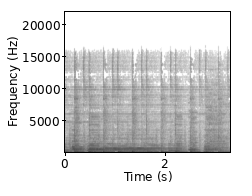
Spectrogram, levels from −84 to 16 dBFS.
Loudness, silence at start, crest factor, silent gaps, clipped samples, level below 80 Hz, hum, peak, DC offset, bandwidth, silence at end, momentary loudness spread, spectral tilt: -19 LUFS; 0 s; 16 dB; none; under 0.1%; -22 dBFS; none; -2 dBFS; under 0.1%; 16.5 kHz; 0 s; 5 LU; -5.5 dB/octave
